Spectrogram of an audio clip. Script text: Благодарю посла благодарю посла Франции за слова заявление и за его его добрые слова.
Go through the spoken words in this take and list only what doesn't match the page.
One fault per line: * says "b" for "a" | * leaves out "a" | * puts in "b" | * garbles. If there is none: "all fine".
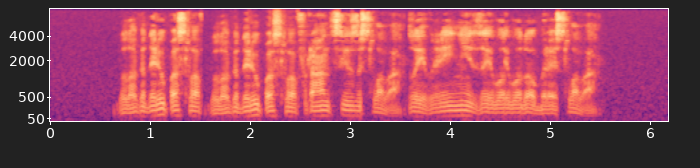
all fine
